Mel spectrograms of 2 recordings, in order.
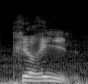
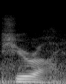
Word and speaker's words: puerile: It's pronounced pueril. So fuck off. So it's not puerile.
